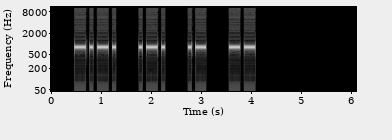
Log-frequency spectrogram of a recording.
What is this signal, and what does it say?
Morse code, heard as a keyed tone, about 16 wpm, spaced as for 11 wpm, 800 Hz. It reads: CRAM
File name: Alphabetical / Alphabetical mp3s / Cs @10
